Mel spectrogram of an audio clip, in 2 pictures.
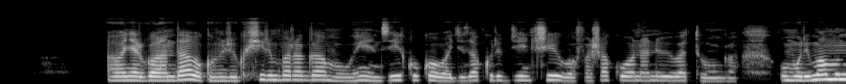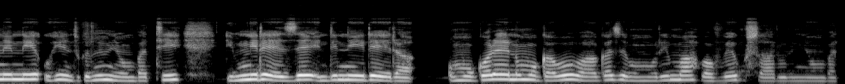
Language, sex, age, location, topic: Kinyarwanda, male, 50+, Nyagatare, agriculture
